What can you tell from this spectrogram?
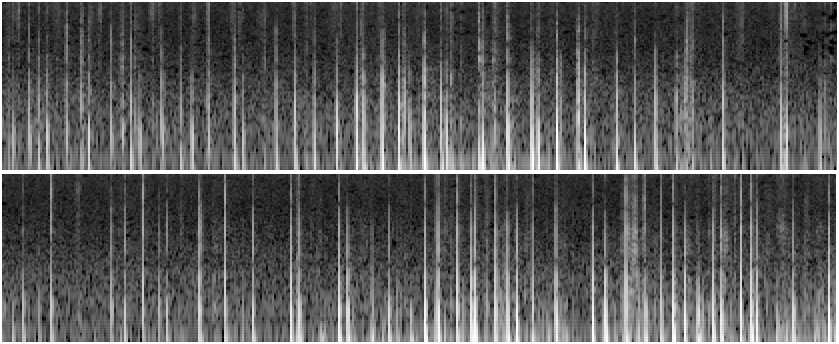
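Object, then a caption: Hollow rubber duck toy. Fingernails quickly tap and scratch a palm-sized, red hollow rubber duck toy. Rapid, dull, low taps with almost no ring mix with soft scratching that grows denser and slightly louder toward the end.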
